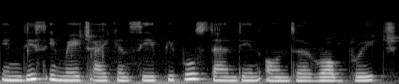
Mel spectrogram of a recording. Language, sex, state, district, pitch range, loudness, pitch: English, female, Nagaland, Kohima, 175-200 Hz, -15 LUFS, 180 Hz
